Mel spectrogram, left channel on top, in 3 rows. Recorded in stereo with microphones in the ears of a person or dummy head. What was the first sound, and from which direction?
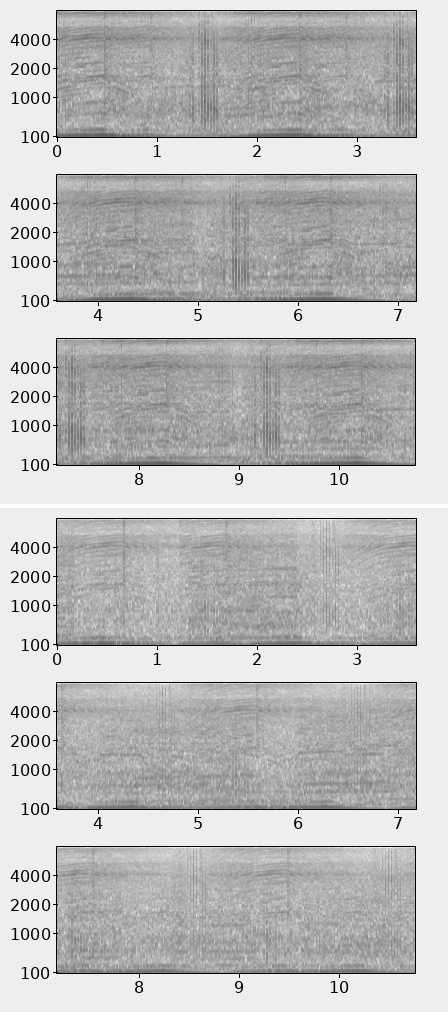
Only background noise.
